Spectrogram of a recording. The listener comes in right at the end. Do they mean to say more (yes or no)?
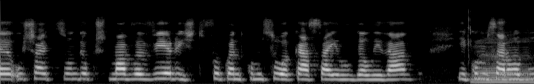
no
